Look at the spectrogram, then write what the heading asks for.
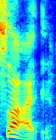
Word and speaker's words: psi: Well, anyway, this thing I'm going to call it Well, call it phi or This is pronounced psi.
